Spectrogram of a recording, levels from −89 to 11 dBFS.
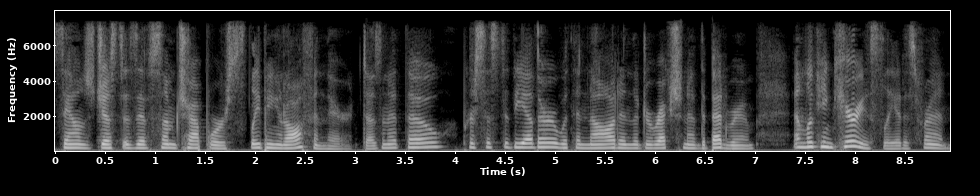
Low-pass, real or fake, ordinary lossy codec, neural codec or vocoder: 7.2 kHz; real; AAC, 48 kbps; none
